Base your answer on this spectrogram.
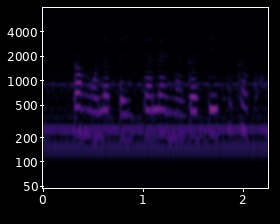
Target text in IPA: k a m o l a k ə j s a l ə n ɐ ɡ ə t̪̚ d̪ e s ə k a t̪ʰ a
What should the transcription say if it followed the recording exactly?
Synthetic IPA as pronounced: k a m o l a p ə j s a l a n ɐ ɡ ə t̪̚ d̪ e s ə k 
